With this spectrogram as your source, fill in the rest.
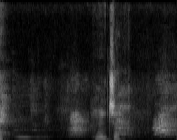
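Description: A dog whimpers and gives a couple of short yips amid nearby people talking.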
